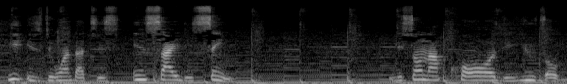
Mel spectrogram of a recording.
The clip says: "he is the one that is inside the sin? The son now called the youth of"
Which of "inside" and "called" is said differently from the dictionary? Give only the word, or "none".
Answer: none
